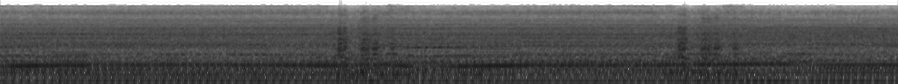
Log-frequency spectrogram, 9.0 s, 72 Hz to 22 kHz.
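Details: New AGT MY50R mini excavator with 11 hours: diesel idles steadily while two short harsh grinding bursts occur as the upper structure swings and stops, in either direction.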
